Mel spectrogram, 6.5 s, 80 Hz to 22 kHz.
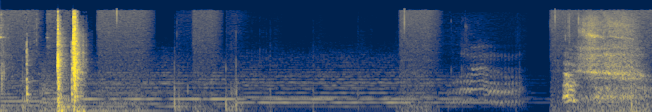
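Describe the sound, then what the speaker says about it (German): Cats meow in Minecraft with the Industrial Craft 2 mod, several short cries standing out over faint game tones and clicks, with a louder burst at the end and no talk. "Ach nein, jetzt geht das mit den Katzen schon wieder los."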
